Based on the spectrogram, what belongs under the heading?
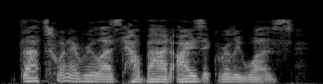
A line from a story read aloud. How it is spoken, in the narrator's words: he said quietly, his voice thick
